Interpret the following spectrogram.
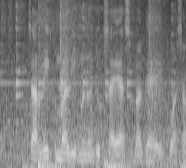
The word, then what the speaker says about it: Charly: Walau dalam ejaan tulisan itu ada I yang satu Y, namun dalam artikulasi dan cara membacanya tetap Muhammad Charlie Panhoten.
